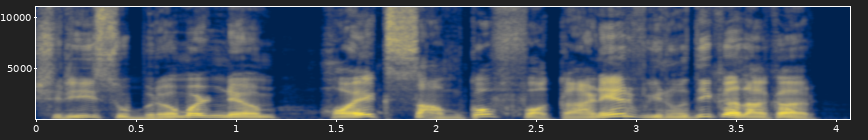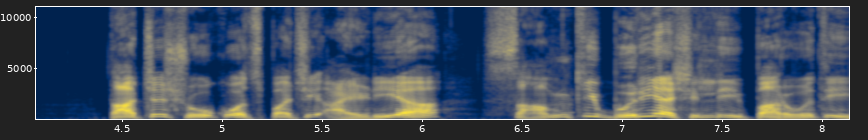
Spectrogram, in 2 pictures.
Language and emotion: Goan Konkani, happy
